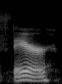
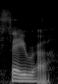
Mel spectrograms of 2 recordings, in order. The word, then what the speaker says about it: Feyre: amarantha yeah amarantha farra oh I pronounced it Fair no so she in the beginning she says you say Farah well I read that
